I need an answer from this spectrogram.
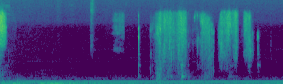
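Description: Handwriting on paper, heard as a few dry, scratchy pen strokes in quick bursts over a steady low hum.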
